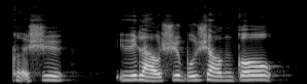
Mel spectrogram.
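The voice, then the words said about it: Quiet, complaining voice. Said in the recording (Chinese): “小声的抱怨说”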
